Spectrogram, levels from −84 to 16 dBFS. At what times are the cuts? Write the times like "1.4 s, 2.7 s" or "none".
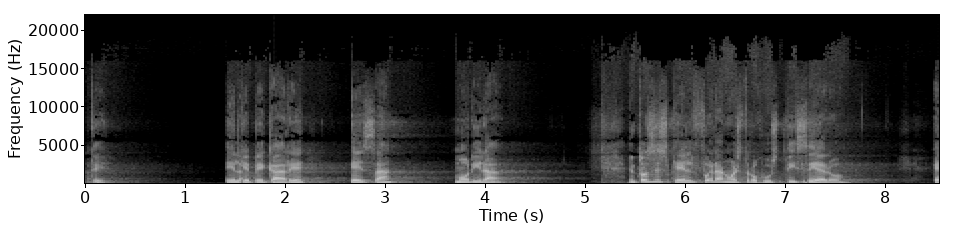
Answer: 1.5 s, 5.8 s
